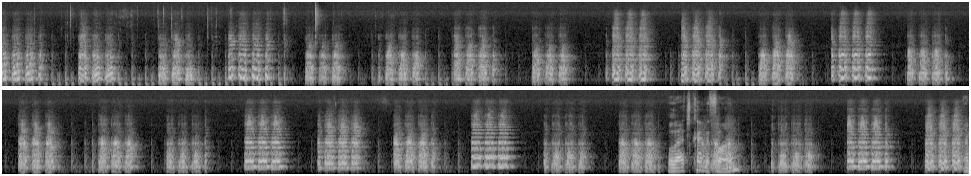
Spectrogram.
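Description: Eurorack synthesizer voice run through a Zlob Modular Foldiplier wave folder, playing a repeating sequence of short pitched notes at about two a second. Each note's tone changes as the folding is modulated and the knobs are turned.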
